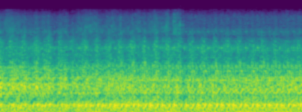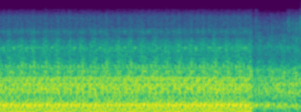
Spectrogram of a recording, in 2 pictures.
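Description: An old truck engine idles roughly just after a cold start in icy winter weather, a loud, close, steady rumble with uneven knocking that cuts off abruptly near the end.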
